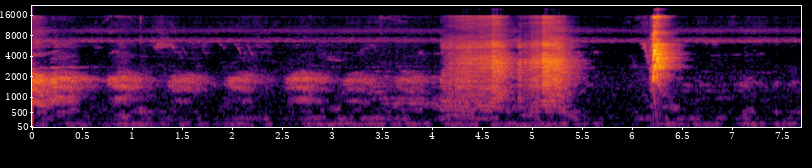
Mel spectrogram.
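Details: Baby common myna fallen from its nest: a series of short, evenly spaced harsh notes, about two per second, building into two louder hissing rasps and one sharp, sudden screech.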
